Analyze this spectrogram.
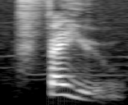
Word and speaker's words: Fehu: them are permanent uh the release is called feiyu which is spelled f-e-h-u i'll put it up there and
